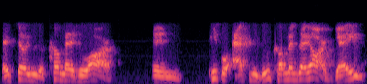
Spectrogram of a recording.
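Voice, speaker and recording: A man's voice: a little high, lively intonation, a little slow, breathy edge. A man calling in to a talk show from a big empty room, his voice bouncing around with a canyon-like echo. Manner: plain-spoken, casual slang. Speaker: caller. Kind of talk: call-in talk. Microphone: phone on speakerphone. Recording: tinny speakerphone in an empty echoing room.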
